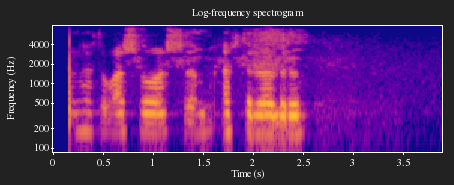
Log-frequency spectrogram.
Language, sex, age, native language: Icelandic, male, 13, Icelandic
